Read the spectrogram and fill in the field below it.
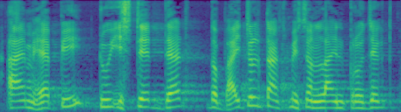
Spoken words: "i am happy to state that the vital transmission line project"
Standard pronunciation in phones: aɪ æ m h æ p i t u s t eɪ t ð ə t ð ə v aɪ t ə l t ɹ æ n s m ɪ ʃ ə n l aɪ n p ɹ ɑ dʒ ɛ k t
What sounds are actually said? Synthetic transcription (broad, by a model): aɪ m h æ p i t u s t eɪ t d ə t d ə b aɪ t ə l t ɹ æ n s m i s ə n l aɪ n p ɹ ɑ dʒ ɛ k t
